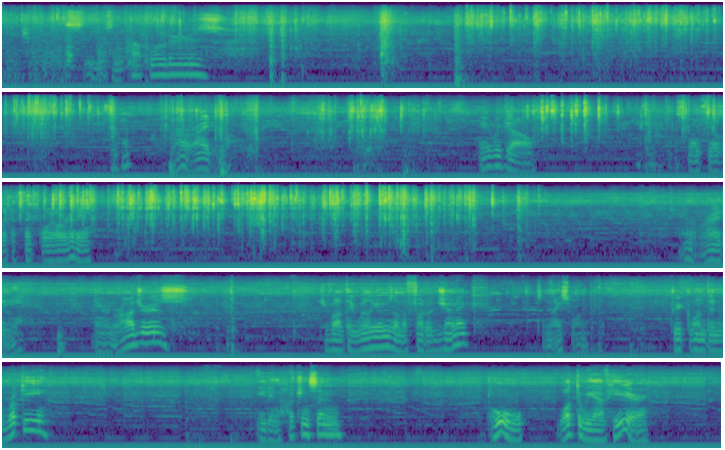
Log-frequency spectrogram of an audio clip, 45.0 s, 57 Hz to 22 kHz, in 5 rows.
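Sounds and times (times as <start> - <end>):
plastic sleeves crinkling: 0.0 - 5.1, 5.7 - 14.6, 15.2 - 24.8.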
